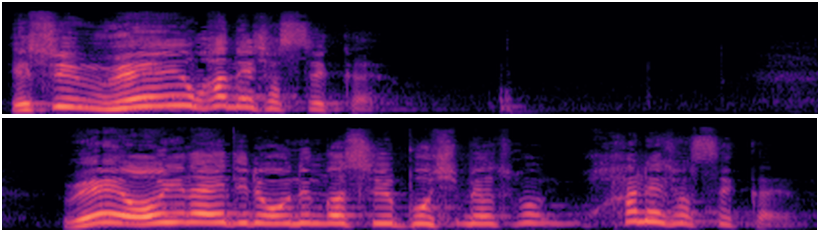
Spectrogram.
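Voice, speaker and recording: A man preaching as pastor, who swells high and loud in fervent passages, then drops low, and acts out quoted lines. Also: moderate pace. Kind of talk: sermon.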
